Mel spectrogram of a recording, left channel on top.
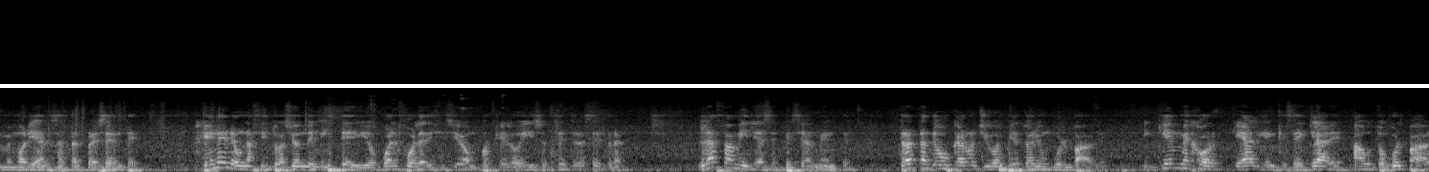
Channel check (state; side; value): silent; left; digital silence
